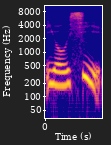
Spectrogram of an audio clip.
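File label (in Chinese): "游戏" Chinese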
